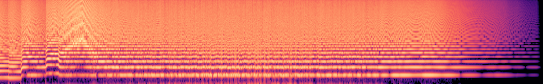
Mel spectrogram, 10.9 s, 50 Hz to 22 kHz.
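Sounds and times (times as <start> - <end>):
hard sync synthesizer tone: 0.2 - 9.4.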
